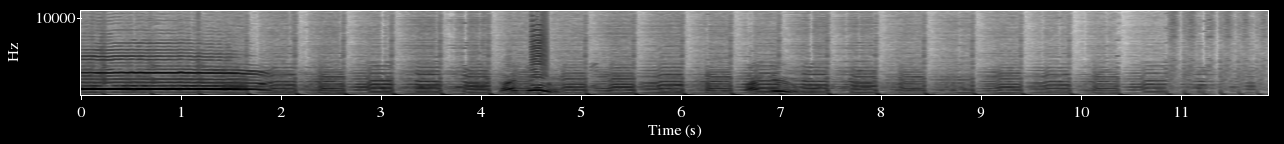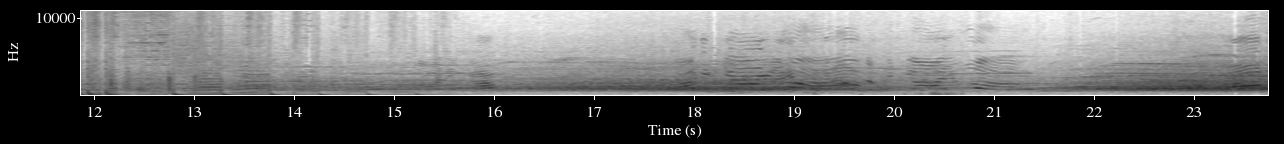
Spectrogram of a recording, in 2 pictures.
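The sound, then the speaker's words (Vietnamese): A crowd cheering and whooping to welcome a special guest from Thailand onto the stage, rising as loud music fades out, then continuing as a dense, hissing wash of voices and clapping. “Vỗ tay lớn lên các anh chị ơi.”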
